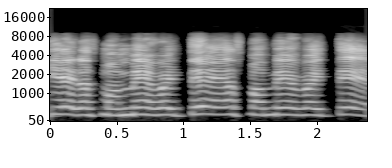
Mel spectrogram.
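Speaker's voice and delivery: high, proud hype; acted-out excited boasting; cheering friends. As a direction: shout out your boy from the crowd. Friends cheering his win.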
